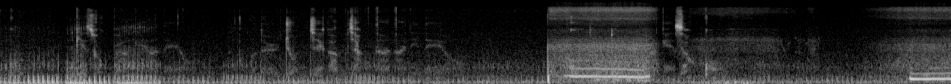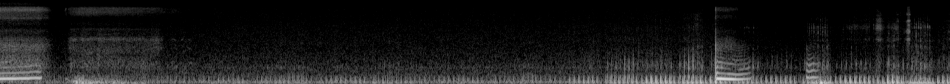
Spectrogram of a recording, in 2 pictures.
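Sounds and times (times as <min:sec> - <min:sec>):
cat snoring: 0:00.0 - 0:04.3, 0:05.4 - 0:11.5, 0:15.2 - 0:19.0.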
